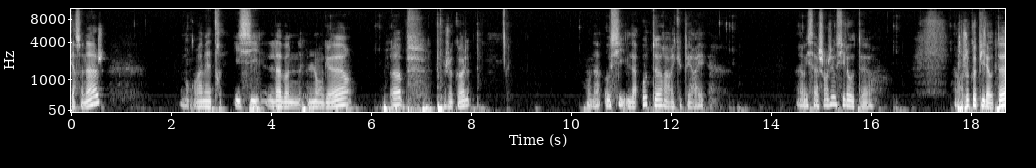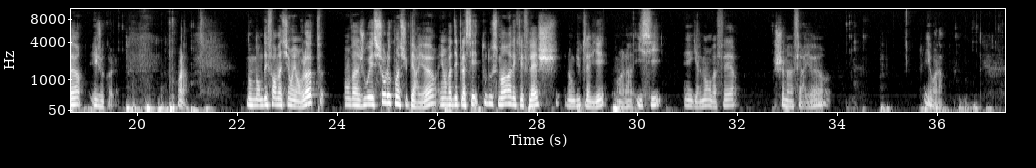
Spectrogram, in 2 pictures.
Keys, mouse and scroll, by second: 2.2 click, 3.3 ctrl+click, 3.6 ctrl+a, 4.6 ctrl+c, 5.1 ctrl+click, 6.0 ctrl+click, 6.3 ctrl+a, 7.0 ctrl+v, 7.3 ctrl+KP_Enter, 8.7-10.3 drag, 10.7 click, 11.1 click, 13.1 click, 14.5 click, 15.2 click, 16.4 click, 17.5 ctrl+click, 17.8 ctrl+a, 18.5 ctrl+c, 18.7 ctrl+click, 19.6 ctrl+click, 19.9 ctrl+a, 20.4 ctrl+v, 20.6 ctrl+KP_Enter, 23.3 click, 25.4 click, 26.7 Left, 27.8 Right, 28.8 Right, 32.7 click, 34.1 click, 34.9 Right, 36.4 F1, 36.7 click, 37.1 click.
